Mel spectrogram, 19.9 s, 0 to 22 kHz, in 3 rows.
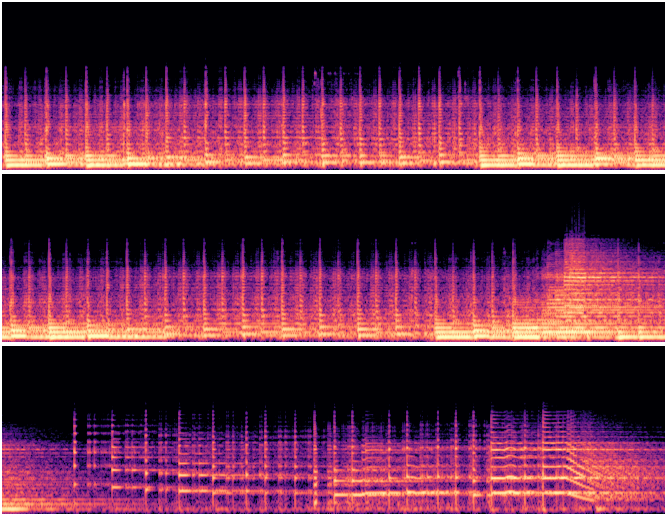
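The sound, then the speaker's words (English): Electric guitar through a sparkle-blue spring reverb pedal, tone and depth maxed, decay about 70%: loud, dense strummed chords first, then a bright splashy sweep and single ringing notes whose drippy, washy tails linger and fade. No one speaks. “So if you're looking for kind of an ambient, spacey, moody kind of long trail reverb, I think this is a really good option.”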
